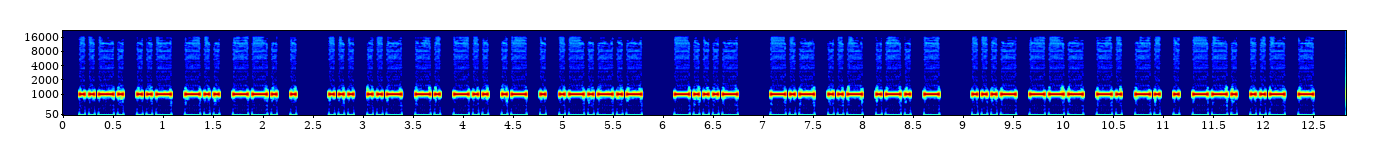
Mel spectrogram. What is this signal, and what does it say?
Morse code, heard as a keyed tone, about 25 wpm, 1000 Hz. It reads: FUDGE SUNDAE. <BT> KURT VONNEGUT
